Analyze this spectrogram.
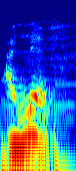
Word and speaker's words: aleph: This is a silent letter, and that is your aleph.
